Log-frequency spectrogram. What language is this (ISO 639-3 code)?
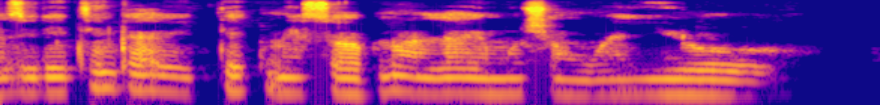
pcm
